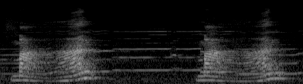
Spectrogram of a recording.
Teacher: it has a third tone that kind of dips a little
